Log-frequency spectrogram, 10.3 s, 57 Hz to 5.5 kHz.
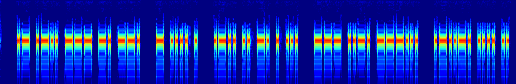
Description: Morse code, heard as a keyed tone, about 25 wpm, 600 Hz. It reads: ALONG THE LINES OF: "HI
